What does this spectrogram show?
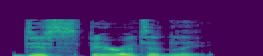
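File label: "dispiritedly", English, British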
